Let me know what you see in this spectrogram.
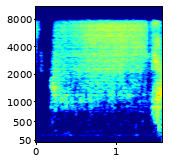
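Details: Mechanical ventilator breath cycle from the podcast speaker's own ventilator, heard while the speaker talks.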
